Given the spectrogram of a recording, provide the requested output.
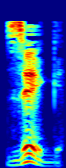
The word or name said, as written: zig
